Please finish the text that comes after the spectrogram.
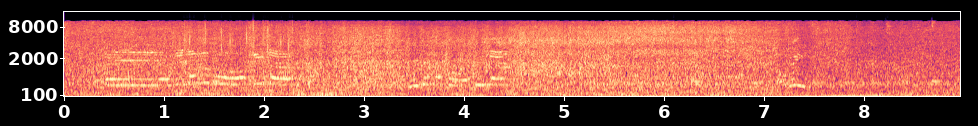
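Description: Roaring wind and crashing storm-surge waves during Typhoon Yolanda, a loud continuous churning wash close to the microphone with buffeting wind noise.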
